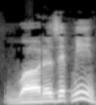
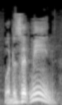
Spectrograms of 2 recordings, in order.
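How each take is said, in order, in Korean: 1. 천천히 읽으면서 t 소리를 분명하게 냅니다. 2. 빠르게 읽으면서 t 소리를 부드럽게 냅니다.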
